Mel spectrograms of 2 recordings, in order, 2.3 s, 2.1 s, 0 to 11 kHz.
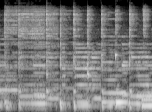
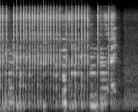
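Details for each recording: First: Bluetooth speaker after replacing failed FT2705 amplifier IC that crackled at high volume, played over two minutes: music loud and full with no crackle, popping or breakup; working properly. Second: Bluetooth speaker with failed FT2705 amplifier IC (customer blamed the volume control): harsh, rapid, sharp crackling pulses break up playback when volume is raised, then sound cuts out.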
